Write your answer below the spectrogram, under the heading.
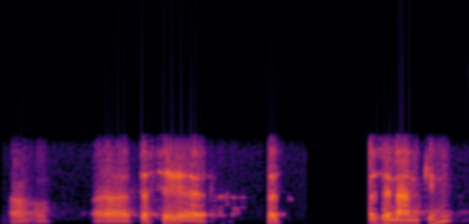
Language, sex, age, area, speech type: Sanskrit, male, 18-30, rural, conversation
